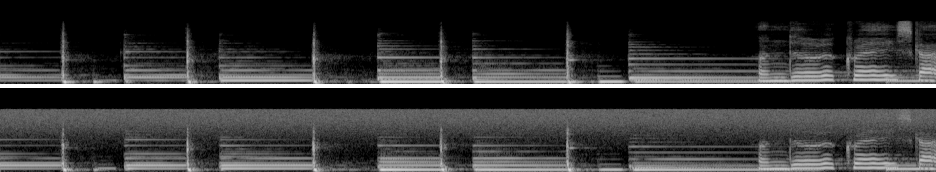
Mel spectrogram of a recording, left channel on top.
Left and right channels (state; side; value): noise; right; hiss, 9 dB below the sound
